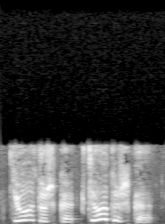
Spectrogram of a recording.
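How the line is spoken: Joyful babbling. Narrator (Russian): радостно залепетала она

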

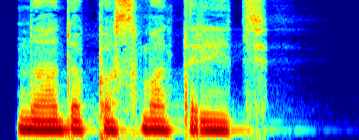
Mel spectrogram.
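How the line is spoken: Whisper. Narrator (Russian): шепнул Уилл

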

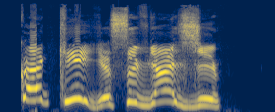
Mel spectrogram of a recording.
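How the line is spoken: Guffawing. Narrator (Russian): захохотал Громозека

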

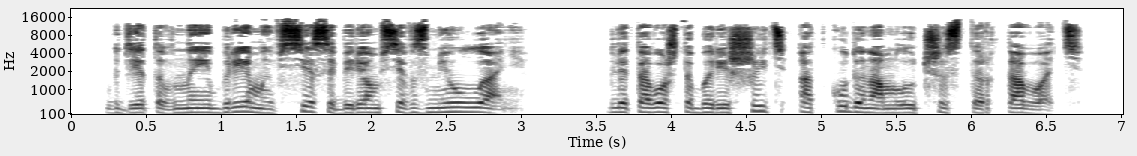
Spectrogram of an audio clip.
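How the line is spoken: Low voice. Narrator (Russian): начал своим низким голосом Рок

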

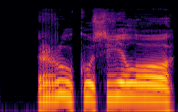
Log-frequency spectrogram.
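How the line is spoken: Groaning. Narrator (Russian): простонал он

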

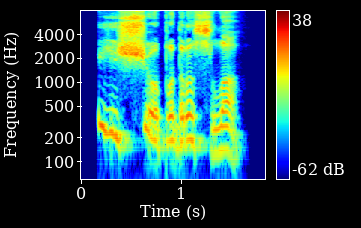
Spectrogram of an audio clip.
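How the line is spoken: Joyful. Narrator (Russian): радостно сказала госпожа Жадность

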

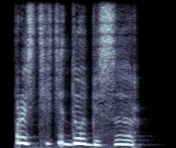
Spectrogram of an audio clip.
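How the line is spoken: Guilty squeak. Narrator (Russian): виновато пискнул эльф

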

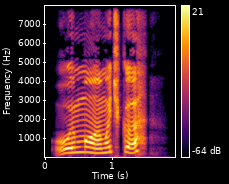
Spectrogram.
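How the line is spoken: Sobbing, deep breath. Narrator (Russian): Громко всхлипнув, Костя глубоко вздохнул и сказал

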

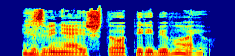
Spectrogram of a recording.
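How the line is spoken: Soft. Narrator (Russian): мягко начал он

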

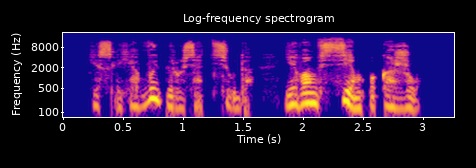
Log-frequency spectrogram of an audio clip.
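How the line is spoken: Angry whisper. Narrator (Russian): гневно прошептала Василиса

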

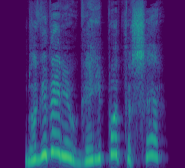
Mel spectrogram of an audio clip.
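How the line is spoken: Joyful squeak. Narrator (Russian): радостно пискнул Добби

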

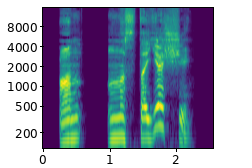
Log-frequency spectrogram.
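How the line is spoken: Plain. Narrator (Russian): спросил он

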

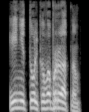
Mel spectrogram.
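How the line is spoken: Snorting. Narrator (Russian): хмыкнул Глеб

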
